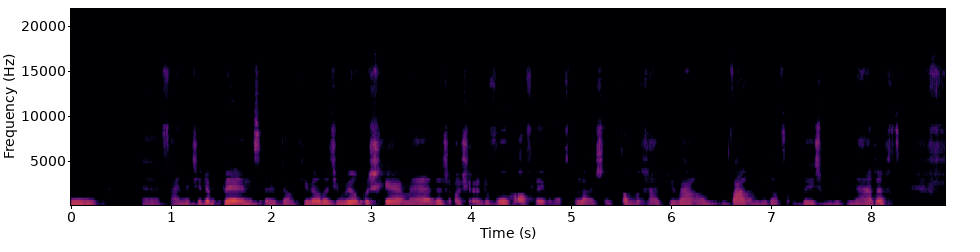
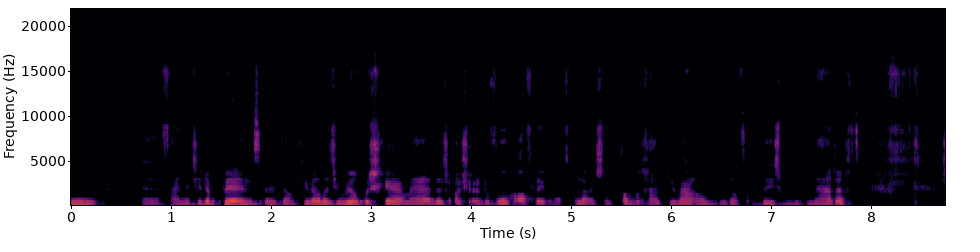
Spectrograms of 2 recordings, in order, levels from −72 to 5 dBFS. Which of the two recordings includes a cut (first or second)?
second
